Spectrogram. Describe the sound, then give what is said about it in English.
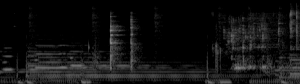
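A spoon stirs ice and vodka in a glass for a Bloody Mary, giving bright, irregular clinks and rattles of ice against the glass over a faint liquid swirl. “Give that a stir.”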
